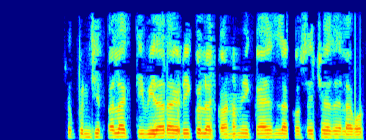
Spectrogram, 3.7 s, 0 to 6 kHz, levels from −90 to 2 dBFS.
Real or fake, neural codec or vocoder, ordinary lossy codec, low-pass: real; none; MP3, 32 kbps; 5.4 kHz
